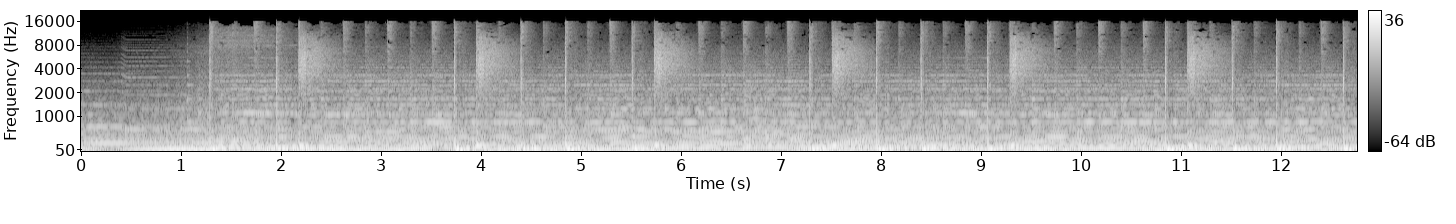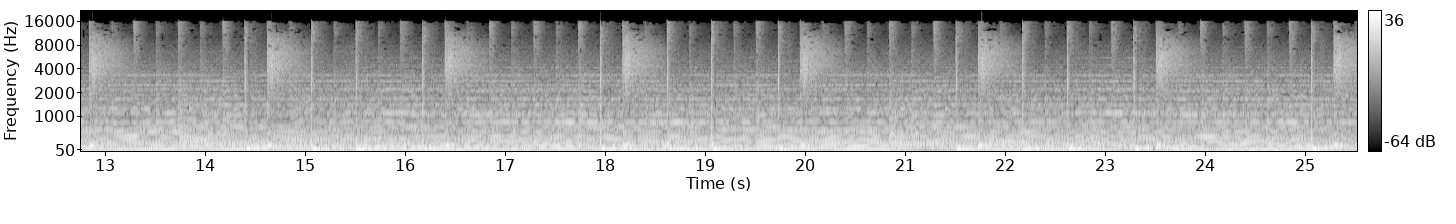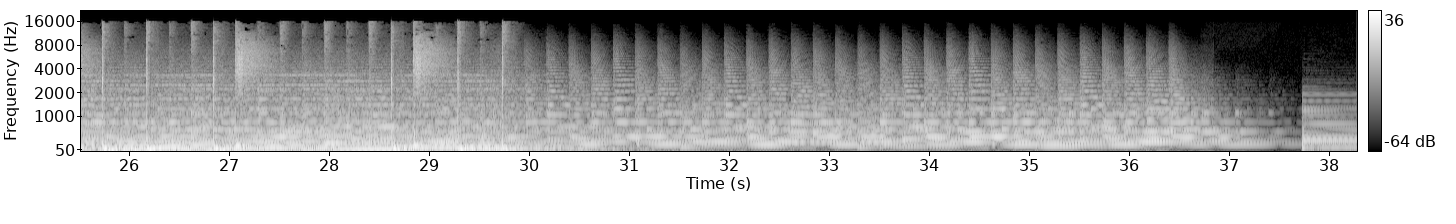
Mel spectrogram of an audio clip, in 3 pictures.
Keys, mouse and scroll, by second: 1.0 ctrl+z, 3.3 click, 4.0 middle click, 4.0 alt+scroll up 1, 4.2 middle click, 4.5 middle click, 5.0 middle click, 5.0 alt+scroll up 1, 5.5 alt+click, 6.0 alt+click, 6.3 alt+click, 7.4 alt+shift+click, 8.4-8.7 scroll down 2, 9.7 shift+right click, 11.0-13.6 ctrl+drag, 15.2-19.2 ctrl+drag, 19.8 ctrl+click, 20.9-21.9 scroll up 5, 22.2 alt+click, 22.6 alt+click, 23.3-23.8 scroll down 8, 23.8 shift+right click, 25.0-25.3 scroll up 7, 25.8 alt+middle click, 26.2 scroll down 1, 26.5 alt+middle click, 26.9 scroll down 2, 27.2 alt+middle click, 28.2 scroll down 1, 28.6 scroll up 2, 29.3 click, 29.9-30.4 scroll up 2, 30.4 scroll down 2, 31.4 click, 32.3 click, 33.0 click, 33.4 click, 33.7 click, 34.7 scroll down 2, 35.3 click, 36.0-36.4 scroll down 2, 37.1 click.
